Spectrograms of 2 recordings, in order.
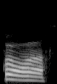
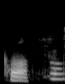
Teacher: The furthermost part of the tongue touches the opposite portion of the hard palate, blocking the passage of the throat. It is a thick sound.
